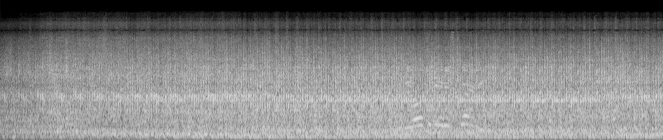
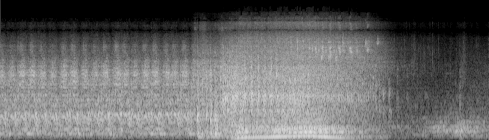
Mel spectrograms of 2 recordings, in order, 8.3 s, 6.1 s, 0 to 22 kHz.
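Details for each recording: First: 1981 International Harvester diesel snow plow truck that sat for years, after a locked-up alternator was found, with water in it: steady, even clatter at idle, about two and a half beats a second, running well. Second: 1981 International Harvester diesel snow plow truck, sat for years and fuel-primed: cranking clatter catches, then it surges to high revs for two seconds as the throttle pedal sticks to the floor and is pulled back. Stuck throttle.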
